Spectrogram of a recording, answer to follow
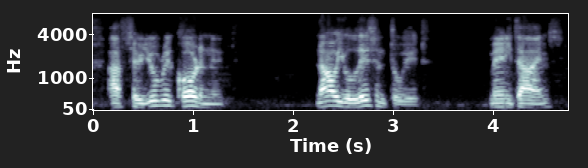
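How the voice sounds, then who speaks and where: A man with a Spanish accent talks at a medium pitch with ordinary pitch variation. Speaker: metal band musician. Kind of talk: casual interview.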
